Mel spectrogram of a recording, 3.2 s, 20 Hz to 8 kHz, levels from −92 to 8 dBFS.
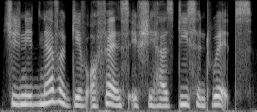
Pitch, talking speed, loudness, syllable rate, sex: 220 Hz, 185 wpm, -17 LUFS, 4.6 syllables/s, female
